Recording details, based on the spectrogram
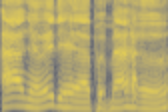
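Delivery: cheesy, high-pitched cartoon voice. Joking around with another speaker, redoing the line in a cheesy Cartman voice. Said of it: "more cheesy voice".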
